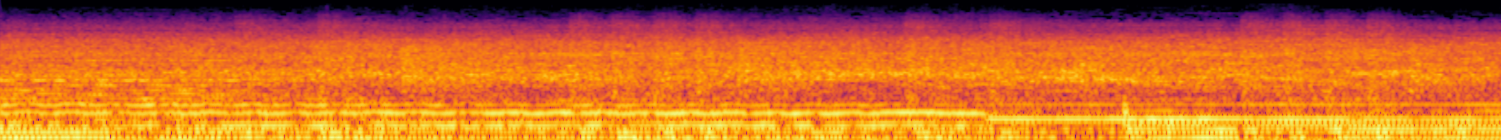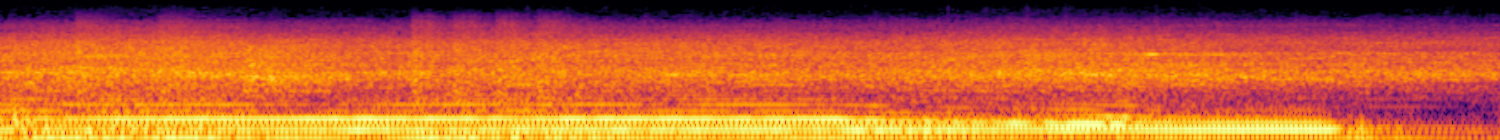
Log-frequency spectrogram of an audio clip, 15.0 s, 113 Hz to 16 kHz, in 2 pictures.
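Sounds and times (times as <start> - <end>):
distorted guitar chord: 0.0 - 3.7
live band noisy wash: 0.0 - 14.6.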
